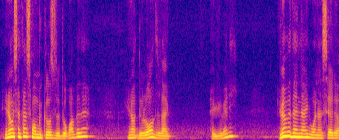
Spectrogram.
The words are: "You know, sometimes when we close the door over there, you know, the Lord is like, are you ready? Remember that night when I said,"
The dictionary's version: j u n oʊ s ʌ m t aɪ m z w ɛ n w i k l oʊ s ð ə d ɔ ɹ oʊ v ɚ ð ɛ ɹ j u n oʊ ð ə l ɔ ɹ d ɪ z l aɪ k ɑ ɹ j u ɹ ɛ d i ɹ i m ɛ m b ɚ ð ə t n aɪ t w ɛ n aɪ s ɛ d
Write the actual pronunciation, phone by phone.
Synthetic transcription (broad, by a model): j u n oʊ s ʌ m t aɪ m s w ɛ n w i k l oʊ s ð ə d ɔ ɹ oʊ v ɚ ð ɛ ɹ j u n oʊ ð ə l ɔ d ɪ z l aɪ k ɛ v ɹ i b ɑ d i ɹ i m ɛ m b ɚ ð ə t n aɪ t w ɛ n aɪ s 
